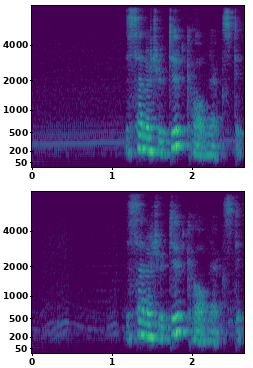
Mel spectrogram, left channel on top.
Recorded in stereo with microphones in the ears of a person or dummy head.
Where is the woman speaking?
80° left, 2.5 m.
